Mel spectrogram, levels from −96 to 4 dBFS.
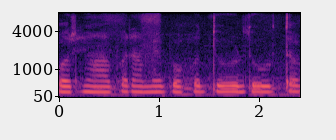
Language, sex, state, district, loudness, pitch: Hindi, female, Bihar, Bhagalpur, -37 LUFS, 195 Hz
